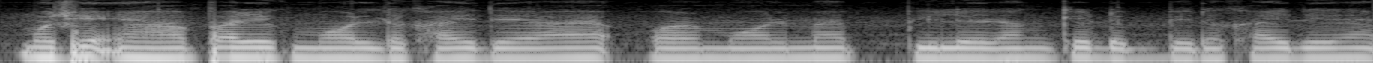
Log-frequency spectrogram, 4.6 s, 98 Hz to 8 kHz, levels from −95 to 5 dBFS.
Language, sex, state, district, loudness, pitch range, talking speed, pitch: Hindi, male, Uttar Pradesh, Lalitpur, -20 LUFS, 140-145 Hz, 260 wpm, 140 Hz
